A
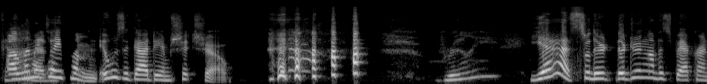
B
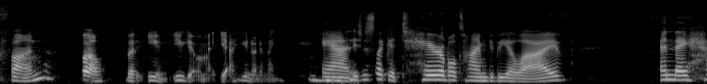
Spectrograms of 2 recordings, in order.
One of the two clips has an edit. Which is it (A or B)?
B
